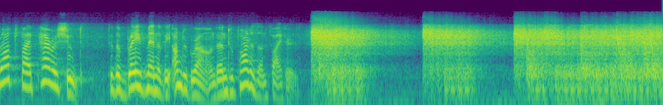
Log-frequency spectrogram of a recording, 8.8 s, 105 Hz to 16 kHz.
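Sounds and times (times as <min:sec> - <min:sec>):
speech: 0:00.0 - 0:04.8
Bren gun automatic weapon firing: 0:04.2 - 0:08.8.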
